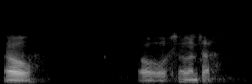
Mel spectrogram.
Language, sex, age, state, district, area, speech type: Bodo, male, 18-30, Assam, Kokrajhar, rural, conversation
